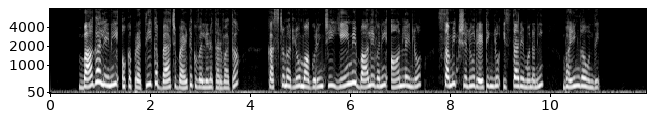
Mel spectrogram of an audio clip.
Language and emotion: Telugu, fearful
